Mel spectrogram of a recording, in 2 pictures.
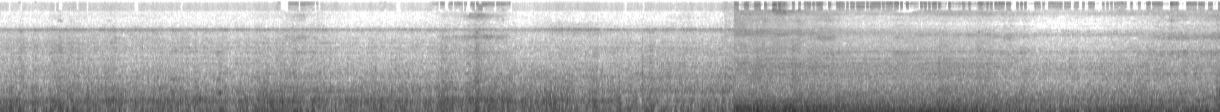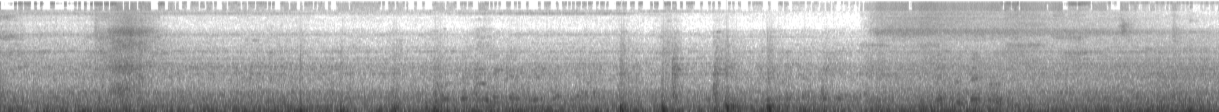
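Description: The Mayiladuthurai–Karaikudi passenger train pulls away from a station and gets underway: a steady, heavy rumble that swells and grows louder partway through, then rolls on continuously, with voices faintly mixed in.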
